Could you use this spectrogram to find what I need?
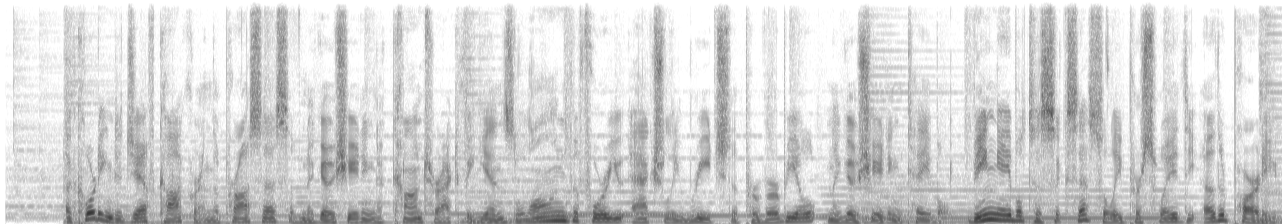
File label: corp eLearning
